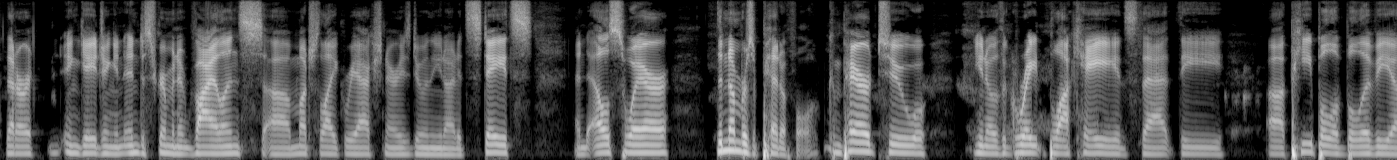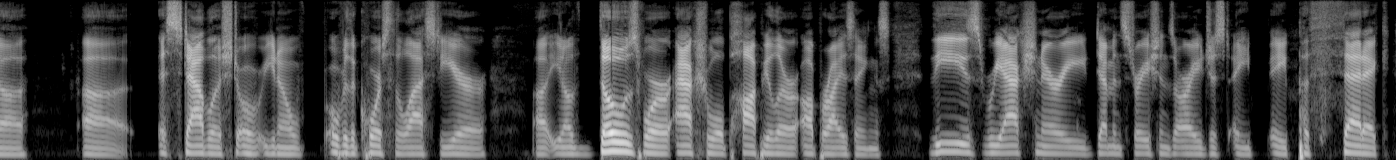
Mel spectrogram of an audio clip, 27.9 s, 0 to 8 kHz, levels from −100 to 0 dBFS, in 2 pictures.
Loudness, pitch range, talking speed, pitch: -25 LUFS, 120-140 Hz, 135 wpm, 130 Hz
